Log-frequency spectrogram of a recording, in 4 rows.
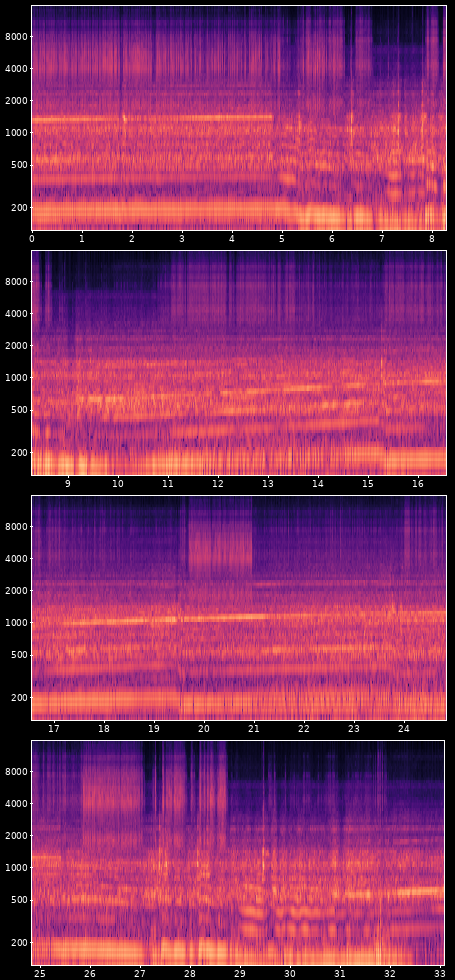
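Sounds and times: race car engine accelerating: 0:00.0 - 0:33.0.

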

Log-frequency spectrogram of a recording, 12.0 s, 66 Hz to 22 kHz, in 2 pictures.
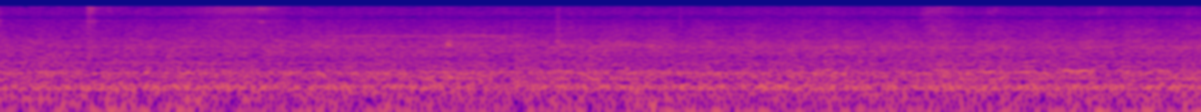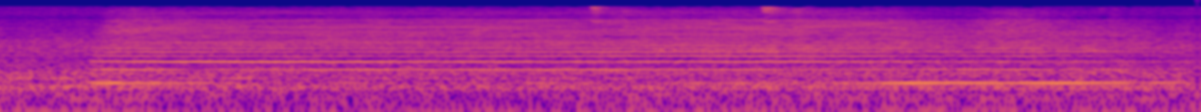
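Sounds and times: rumble of moving train: 0:00.0 - 0:12.0
train horn long blast: 0:06.4 - 0:12.0.

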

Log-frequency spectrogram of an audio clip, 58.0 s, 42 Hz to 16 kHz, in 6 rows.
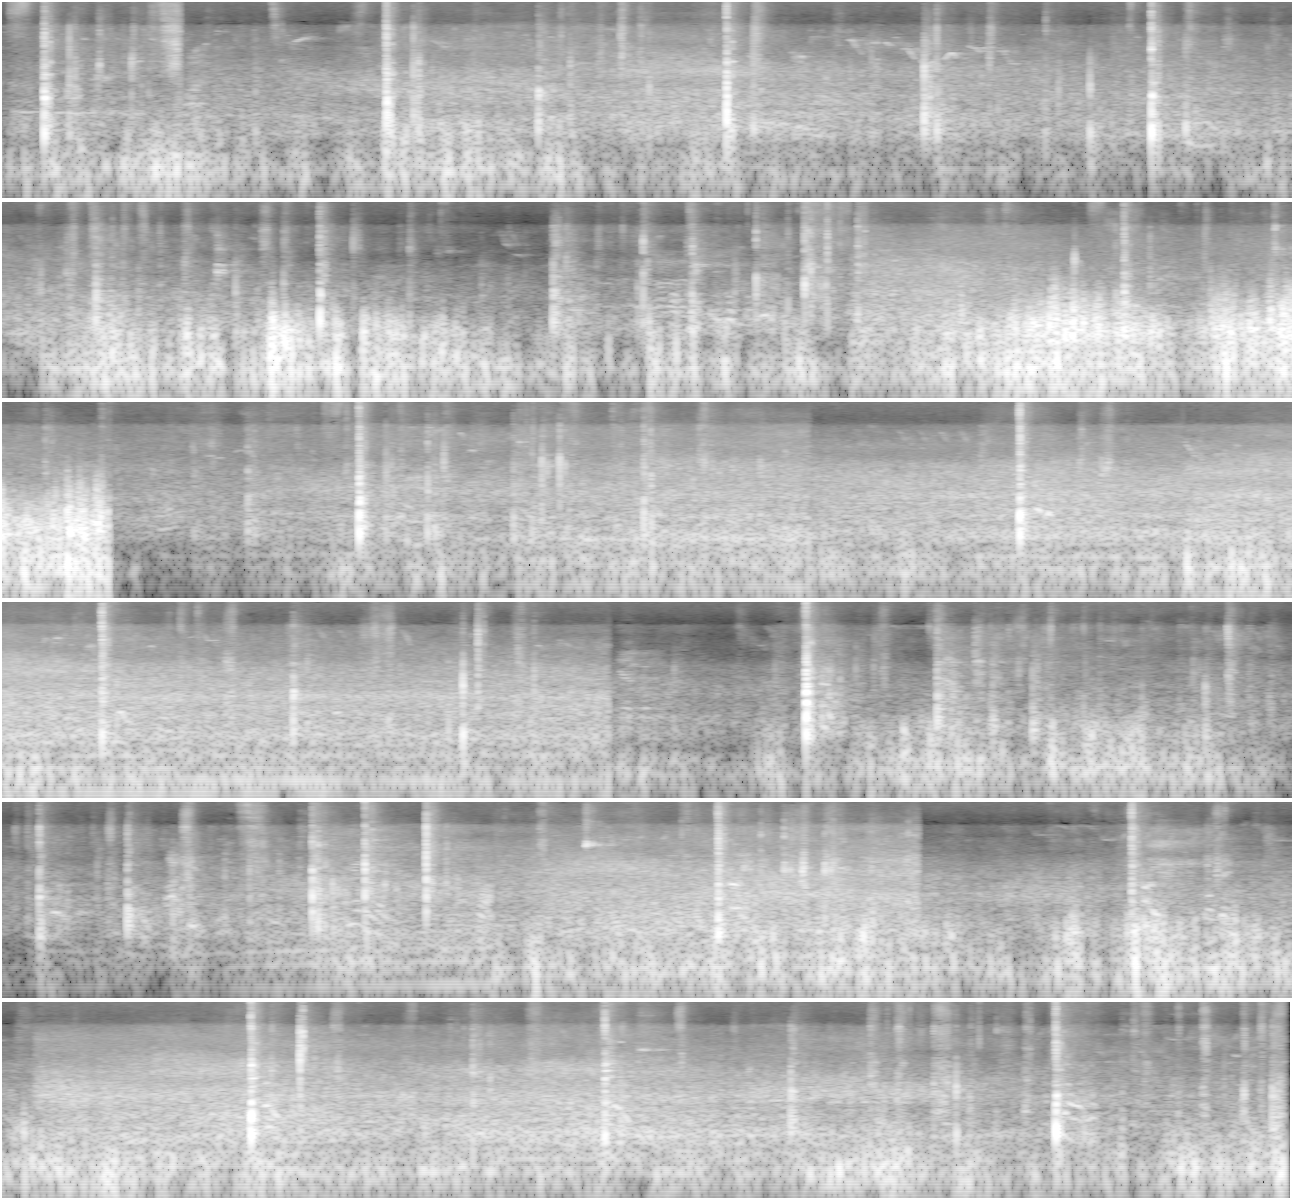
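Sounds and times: racket striking tennis ball: 0:00.2 - 0:00.9, 0:02.9 - 0:03.4, 0:04.0 - 0:09.2, 0:17.7 - 0:19.8, 0:21.2 - 0:25.5, 0:26.7 - 0:28.4, 0:29.4 - 0:33.6, 0:35.0 - 0:36.9, 0:38.9 - 0:39.9, 0:40.6 - 0:45.6, 0:47.1 - 0:47.4, 0:49.8 - 0:57.0
ball hits and bounces: 0:00.3 - 0:01.1, 0:02.8 - 0:09.3, 0:17.7 - 0:20.2, 0:21.2 - 0:25.4, 0:26.7 - 0:28.4, 0:29.1 - 0:33.4, 0:35.0 - 0:37.0, 0:38.9 - 0:45.6, 0:49.9 - 0:57.0
tennis ball knocks: 0:05.4 - 0:06.1, 0:21.2 - 0:25.4, 0:26.7 - 0:28.4, 0:29.7 - 0:33.2, 0:43.1 - 0:45.4, 0:50.0 - 0:53.6.

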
